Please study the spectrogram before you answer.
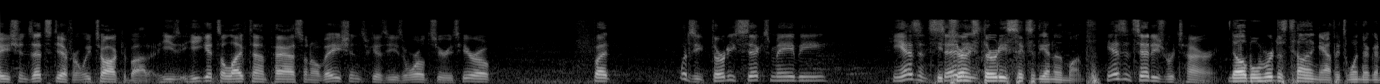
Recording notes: broadcasting live from Schnucks in O'Fallon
